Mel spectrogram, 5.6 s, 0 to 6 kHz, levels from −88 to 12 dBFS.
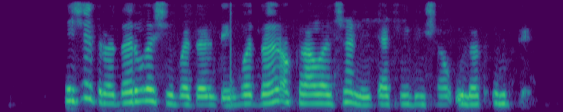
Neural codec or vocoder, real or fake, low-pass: codec, 24 kHz, 3.1 kbps, DualCodec; fake; 5.4 kHz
